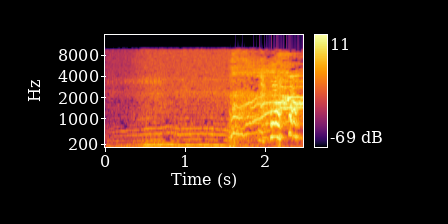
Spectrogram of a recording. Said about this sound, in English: You can't ask a bulldog to not snore.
